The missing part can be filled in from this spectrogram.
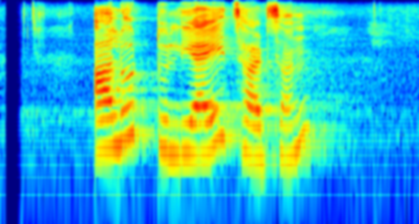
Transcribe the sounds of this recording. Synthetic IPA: aloʈulijajt͡sʰarʈt͡sʰʌn

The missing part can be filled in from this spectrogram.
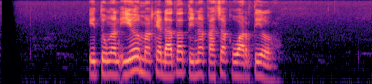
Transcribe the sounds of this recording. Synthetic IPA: ʔit̪uŋaniəmakɛdat̪at̪inakat͡ʃakuwart̪il

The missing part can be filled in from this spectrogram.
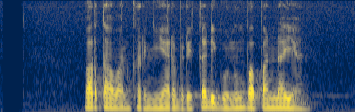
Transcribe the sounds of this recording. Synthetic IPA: wart̪awankərɲiarbəɾit̪adiɡunʊŋpapandajan

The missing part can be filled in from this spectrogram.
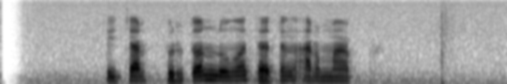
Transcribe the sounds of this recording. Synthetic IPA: rit͡ʃart̪̚b̥ṳrt̪ɔnluŋɔd̪̥ä̤t̪əŋa̰rmak̚

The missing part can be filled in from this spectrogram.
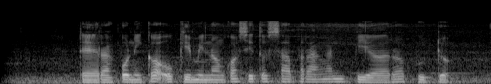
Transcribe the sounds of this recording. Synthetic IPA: ɖ̥a̤eɾahpunikɔʔuɡ̥i̤minɔŋkɔsit̪ʊsːapəɾaŋanb̥i̤ɔɾɔb̥ṳɖ̥ɔ̤ʔ

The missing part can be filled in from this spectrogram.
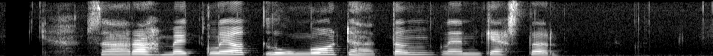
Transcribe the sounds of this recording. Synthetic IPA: saɾahmɛkleɔt̪̚luŋɔɖ̥ä̤t̪əŋlɛnkɛst̪ər

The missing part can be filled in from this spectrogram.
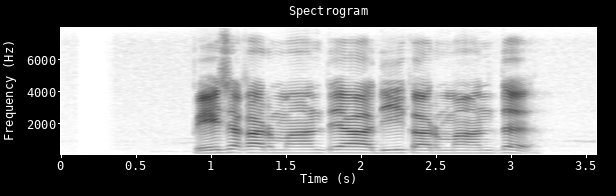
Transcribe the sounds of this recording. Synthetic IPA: peːʃ̬əkaɾmaːnt̪əjaːd̪iːkaɾmaːnt̪ə

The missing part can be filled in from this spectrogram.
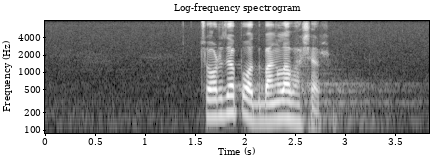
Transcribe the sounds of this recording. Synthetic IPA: t͡ɕɔɾd͡ʑapɔd̪baŋlabʱaʃaɾ

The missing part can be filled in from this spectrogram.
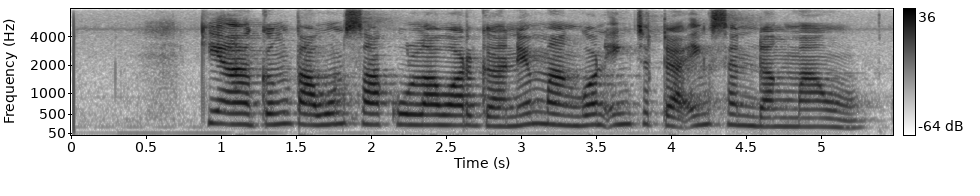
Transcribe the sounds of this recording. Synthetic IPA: kiaɡ̥əŋt̪awʊnsakulawarɡa̤nemaŋɡɔnɪŋt͡ʃəɖ̥a̤ʔɪŋsənɖaŋmau

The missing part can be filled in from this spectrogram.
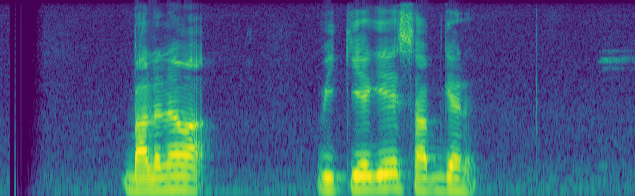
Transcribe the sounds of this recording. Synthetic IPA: balənəʋa | ʋikijəɡesab̚ɡænə

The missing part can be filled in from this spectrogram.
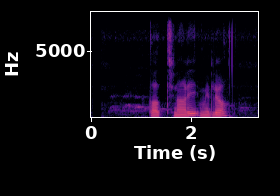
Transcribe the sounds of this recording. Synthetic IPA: t̪ʌt͡ʃinaɾimiljo

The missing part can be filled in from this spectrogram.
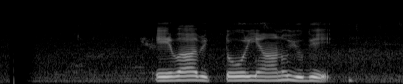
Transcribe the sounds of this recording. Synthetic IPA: ʔeːʋaːʋikʈoːɾijaːnujuɡḛː

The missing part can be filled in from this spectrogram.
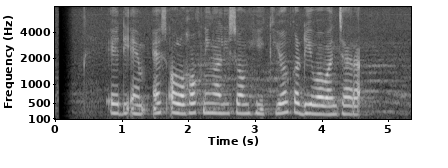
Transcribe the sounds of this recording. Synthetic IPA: ʔɛdiʔɛmɛsɔ̰lɔɦɔk̚niŋalisɔŋɦikiɔkərdiwawaɲt͡ʃaɾa

